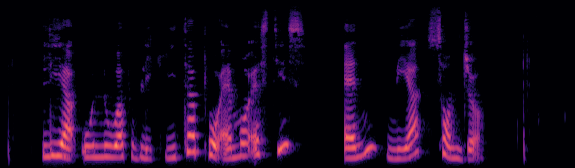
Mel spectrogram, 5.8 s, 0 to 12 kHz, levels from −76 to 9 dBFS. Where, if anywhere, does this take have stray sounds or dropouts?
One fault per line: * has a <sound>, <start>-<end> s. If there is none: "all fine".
all fine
